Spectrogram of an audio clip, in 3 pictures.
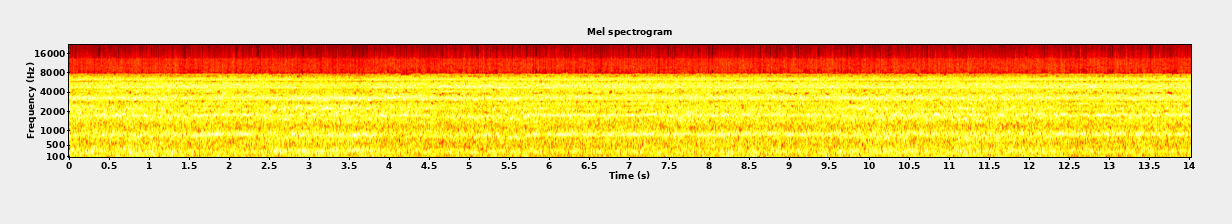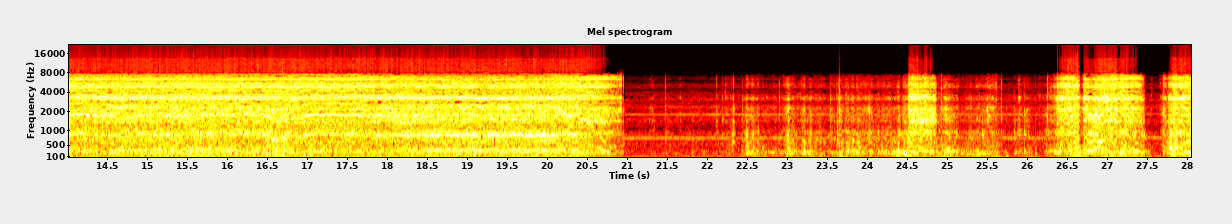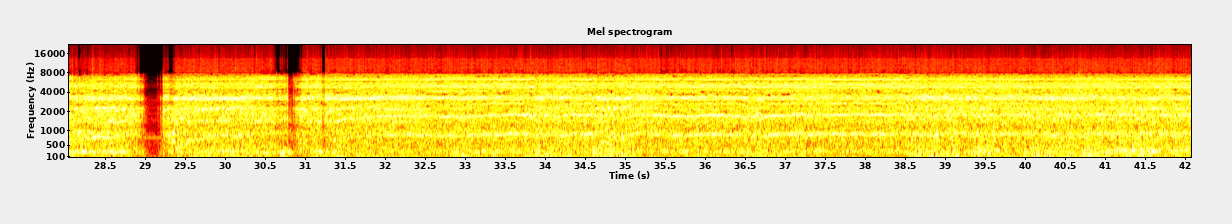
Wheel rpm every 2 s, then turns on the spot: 220, 220, 210, 230, 230, 220, 230, 230, 230, 210, 70, 20, 30, 50, 120, 150, 230, 220, 220, 230, 230.
22-26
